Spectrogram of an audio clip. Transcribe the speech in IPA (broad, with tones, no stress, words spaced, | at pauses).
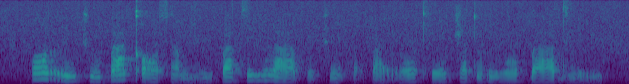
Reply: ɔ˦rĩ˨t͡ʃũ˨ɓa˦ kʼɔ˨ sã˨ɡiː˨ɓa˦ t͡siː˦laː˨pɪ˨ t͡ʃũ˨ fɔ˨k͡pa˨roː˦tʰeː˦ t͡ʃa˦tũ˦ɗi˦ βoː˦ɡ͡baː˦ dɪ˦ni˨m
